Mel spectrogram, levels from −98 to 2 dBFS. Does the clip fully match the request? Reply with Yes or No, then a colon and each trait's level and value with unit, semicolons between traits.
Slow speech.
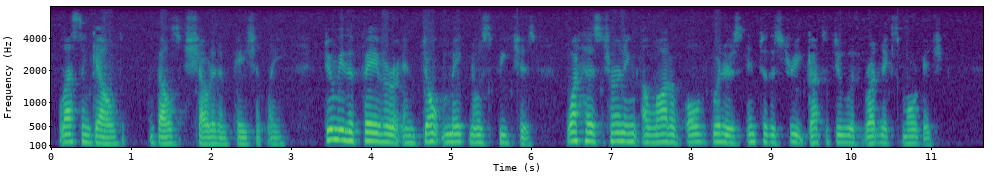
No: average, 155 wpm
